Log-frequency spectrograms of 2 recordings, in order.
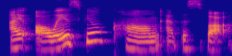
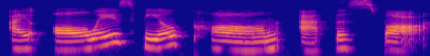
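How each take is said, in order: First: It is said at a normal conversational speed. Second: It is said slowly, stretching the vowel sounds. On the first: "Then you will hear it naturally" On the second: "First, I will say it slowly and focus on the sound"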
